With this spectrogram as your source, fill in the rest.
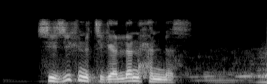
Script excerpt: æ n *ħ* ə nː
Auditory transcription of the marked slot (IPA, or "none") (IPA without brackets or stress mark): ħ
